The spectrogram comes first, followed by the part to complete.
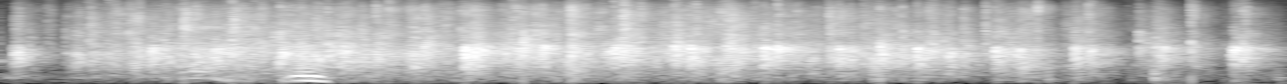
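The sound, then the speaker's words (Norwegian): An audience breaks into sustained applause, dense steady clapping filling the whole stretch at an even loudness, with a brief vocal murmur or cheer rising briefly early on. “Da gir vi en klapp til han.”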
